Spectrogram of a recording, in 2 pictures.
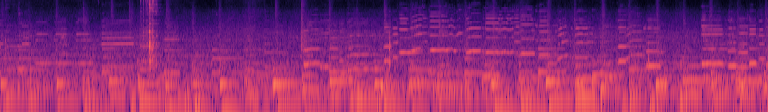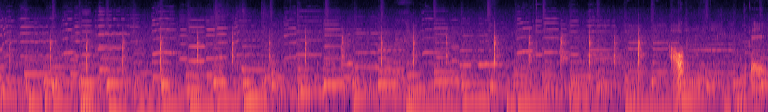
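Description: Background music with a melody over a steady bass line. Under it, light taps of a chef's knife on a wooden cutting board as it slices through a block of soft tofu, one sharper tap about three seconds in and more frequent taps in the second half.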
